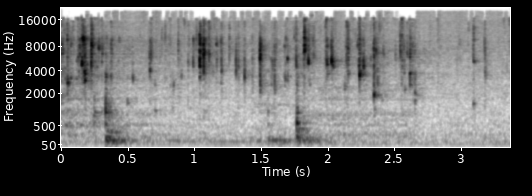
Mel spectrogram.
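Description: Cream of celery sauce pours from a can over pork chops in a pan, giving soft wet drips and splatters in uneven bursts, close and fairly quiet, with no talking.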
